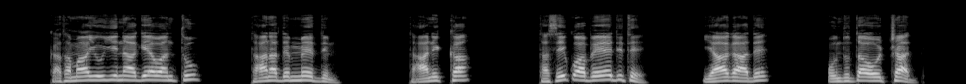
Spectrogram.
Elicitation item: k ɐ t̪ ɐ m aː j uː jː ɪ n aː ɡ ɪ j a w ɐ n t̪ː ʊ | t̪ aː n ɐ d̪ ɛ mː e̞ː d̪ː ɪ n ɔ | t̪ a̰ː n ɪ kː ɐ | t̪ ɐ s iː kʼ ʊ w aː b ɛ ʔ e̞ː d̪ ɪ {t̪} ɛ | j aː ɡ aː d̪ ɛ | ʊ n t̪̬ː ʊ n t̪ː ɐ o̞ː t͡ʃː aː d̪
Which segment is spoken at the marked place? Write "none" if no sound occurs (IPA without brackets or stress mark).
t̪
